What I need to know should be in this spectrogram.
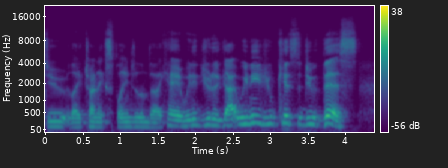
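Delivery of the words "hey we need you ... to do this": yelling, higher pitch. Retelling a movie scene where Nebula yells at the kids: imitating Nebula yelling. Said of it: "yelling at them".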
